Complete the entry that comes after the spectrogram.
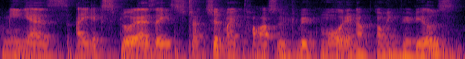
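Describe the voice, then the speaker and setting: Over music in the background, a man talks at a moderate pace with audible room echo. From India. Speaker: design manager and mentor. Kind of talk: casual vlog monologue. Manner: unscripted, halting with fillers.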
